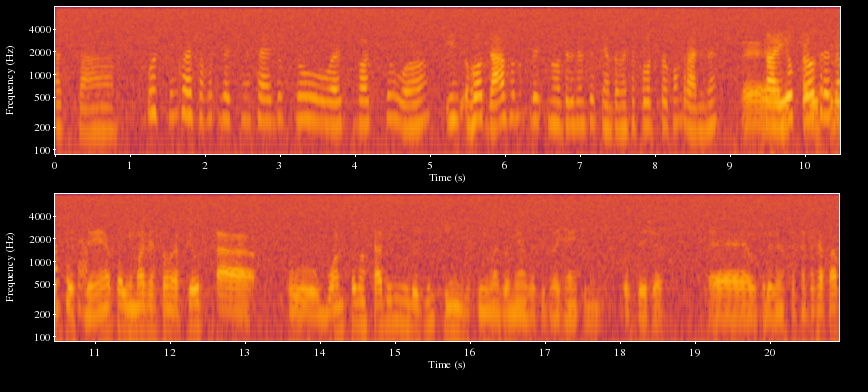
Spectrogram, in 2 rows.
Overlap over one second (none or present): present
